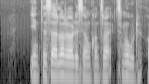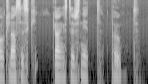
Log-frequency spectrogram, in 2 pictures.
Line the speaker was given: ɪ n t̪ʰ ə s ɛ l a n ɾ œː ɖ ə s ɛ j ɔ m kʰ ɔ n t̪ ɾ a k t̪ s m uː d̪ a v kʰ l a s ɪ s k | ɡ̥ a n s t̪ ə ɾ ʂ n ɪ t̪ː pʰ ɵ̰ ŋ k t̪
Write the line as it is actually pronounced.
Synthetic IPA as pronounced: ɪ n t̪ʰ ə s ɛ lː a n ɾ œː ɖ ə s ɛ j ɔ m kʰ ɔ n t̪ʰ ɾ a k t̪ s m uː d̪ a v kʰ l a s ɪ s k | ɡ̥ a ŋ s t̪ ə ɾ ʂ n ɪ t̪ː pʰ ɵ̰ ŋ k t̪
